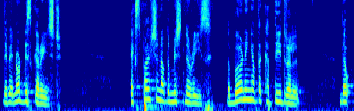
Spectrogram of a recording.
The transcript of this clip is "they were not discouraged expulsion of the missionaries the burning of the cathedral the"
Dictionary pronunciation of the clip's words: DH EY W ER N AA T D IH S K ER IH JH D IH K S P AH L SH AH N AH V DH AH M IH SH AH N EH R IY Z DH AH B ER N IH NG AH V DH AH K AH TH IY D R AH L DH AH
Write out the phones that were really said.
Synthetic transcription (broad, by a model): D EY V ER N AA T D IH S K ER IH JH D IH K S P AH L SH AH N AH V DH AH M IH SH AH N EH R IY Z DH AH B ER N IH NG AH V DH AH K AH T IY D R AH L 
